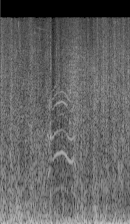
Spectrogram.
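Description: An explosion bursts with crackling sparks.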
